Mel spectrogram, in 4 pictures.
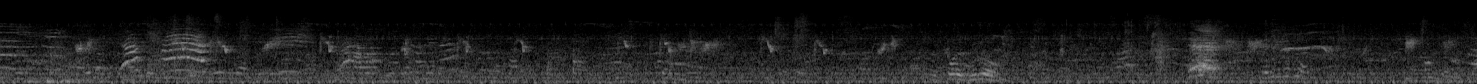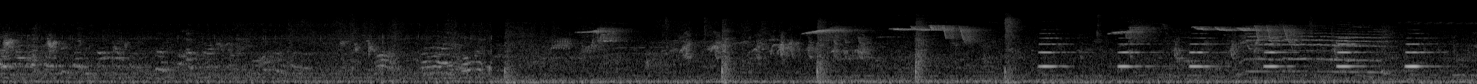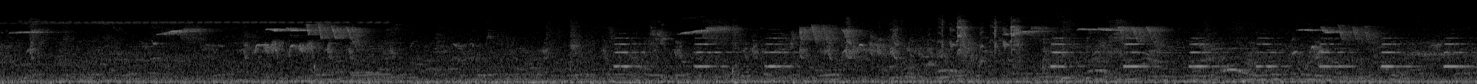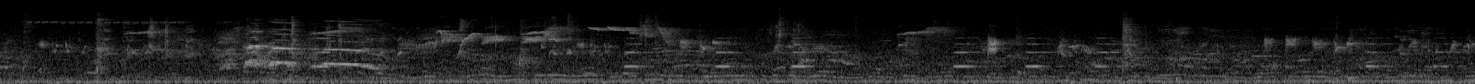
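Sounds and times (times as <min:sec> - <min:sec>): birds chirping and whistling: 0:11.5 - 0:16.1, 0:20.2 - 0:52.7, 0:53.3 - 0:59.0.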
